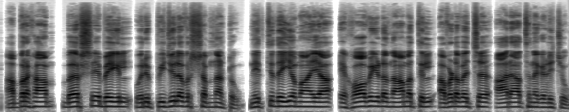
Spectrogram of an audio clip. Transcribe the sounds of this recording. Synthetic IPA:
ɐ̰brɐɦaːmbe̞ːrʂeːbejilo̞ɾupid͡ʑulɐʋrʂɐmnɐʈːṵnit̪jɐd̪ɐjːɐmaːjɐje̞ɦo̞ːʋɐjuɽe̞naːmɐt̪ːilɐʋiɽe̞ʋɐt͡ɕːɨaːɾaːd̪ʱɐnɐkɐɻit͡ɕːu

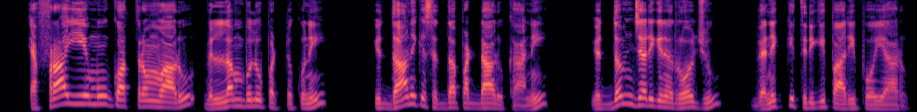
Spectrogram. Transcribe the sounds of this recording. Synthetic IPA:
epʰɾaːjiːmuɡɔːt̪ɾɐmʋaːɾuʋilːɐmbulupɐʈːukuni | jud̪ʱːaːnik̬isid̪ʱːɐpɐɖːaːɾukaːni | jud̪ʱːɐmd͡ʒɐɾiɡinɐɾo̞ːd͡ʒu | ʋenɐkːit̪iɾiɡipaːɾipɔːjaːɾu

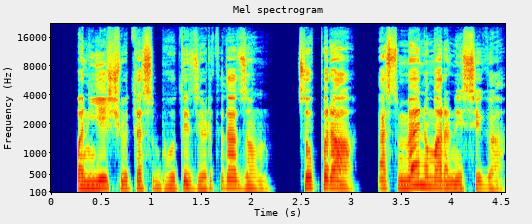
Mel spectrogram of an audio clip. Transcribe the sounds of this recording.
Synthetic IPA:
pɐnjiːʃʊet̪ɛːsbʱuːt̪ed͡zʱɐɽəkd̪ad͡zãːũ | sʊpɾa | ɛːsmɛ̃ːnũmɐːɾanĩsɪɡaː

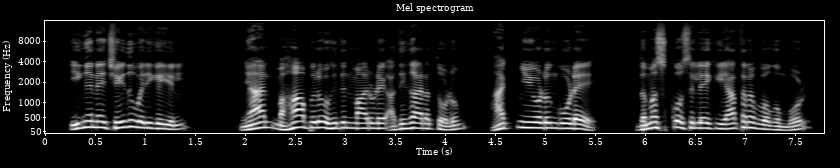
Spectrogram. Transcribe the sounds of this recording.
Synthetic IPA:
iŋːɐne̞t͡ɕe̞jt̪uʋɐɾiɣɐjil | ɲaːnmɐɦaːpuɾo̞ːɦiðɐnmaːɾuɽe̞ʔɐ̰d̪ʱiɣaːɾɐt̪ːo̞ːɽum | aːt̚ɲɐjo̞ːɽumkuːɽe̞ | d̪emɐsko̞ːsile̞ːk̬ːɨjaːt̪rɐpo̞ːɣumbo̞ːɭ

